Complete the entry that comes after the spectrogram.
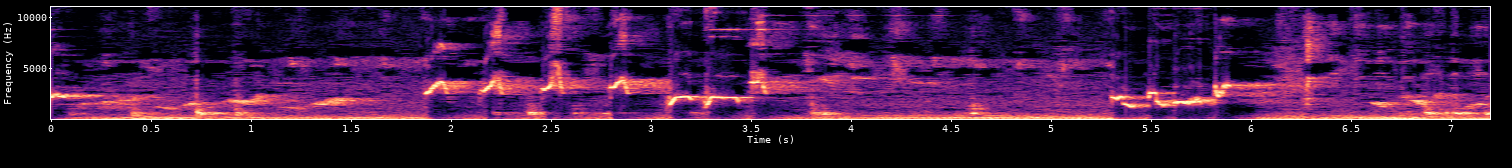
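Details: Melodious white-rumped shama delivering quick bright whistles, downward slurs and chattering trills in bursts, with a low constant hum underneath.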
